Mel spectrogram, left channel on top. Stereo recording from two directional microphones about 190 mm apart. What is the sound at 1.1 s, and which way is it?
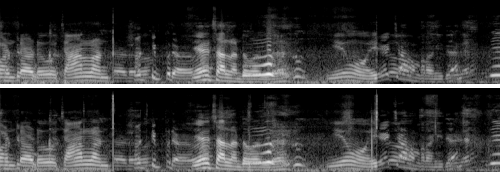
Speech, 60° right (ahead or behind).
